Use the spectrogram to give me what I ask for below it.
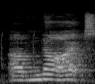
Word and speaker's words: knight: Knight, now this knight with the silent K is someone who serves the king, so if we take away that K, we've just got N-I-G-H-T, and that's night time, it's the opposite to day.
